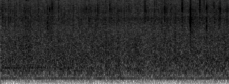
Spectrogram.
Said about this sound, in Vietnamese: Trên trời mưa vẫn trút ào ạt xuống.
